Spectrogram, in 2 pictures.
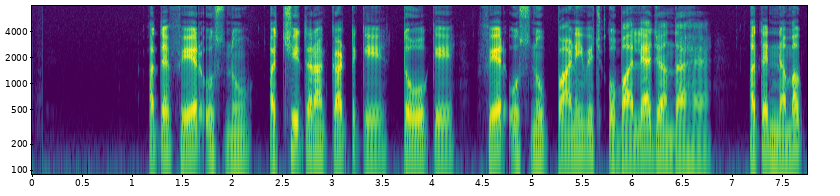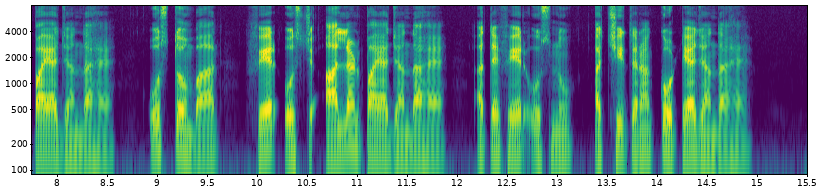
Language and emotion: Punjabi, neutral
